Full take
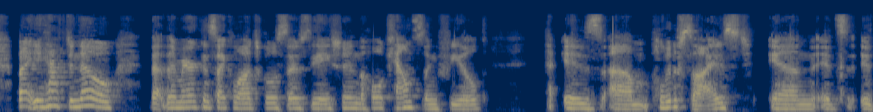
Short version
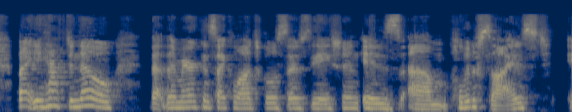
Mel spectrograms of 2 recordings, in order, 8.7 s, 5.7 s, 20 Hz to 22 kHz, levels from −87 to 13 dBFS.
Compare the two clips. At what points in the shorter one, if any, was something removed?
0:03.6

